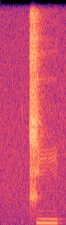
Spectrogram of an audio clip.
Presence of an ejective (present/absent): absent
